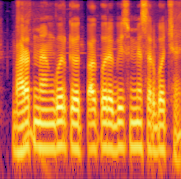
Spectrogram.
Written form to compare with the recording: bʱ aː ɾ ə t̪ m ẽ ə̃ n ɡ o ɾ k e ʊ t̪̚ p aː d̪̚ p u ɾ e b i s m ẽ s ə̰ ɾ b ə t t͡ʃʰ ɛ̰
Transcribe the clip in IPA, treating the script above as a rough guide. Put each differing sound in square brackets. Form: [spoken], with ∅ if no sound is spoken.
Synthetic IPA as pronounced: bʱ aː ɾ ə t̪ m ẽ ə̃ [ŋ] ɡ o ɾ k e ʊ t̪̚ p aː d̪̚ p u ɾ e b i s m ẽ s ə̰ ɾ b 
